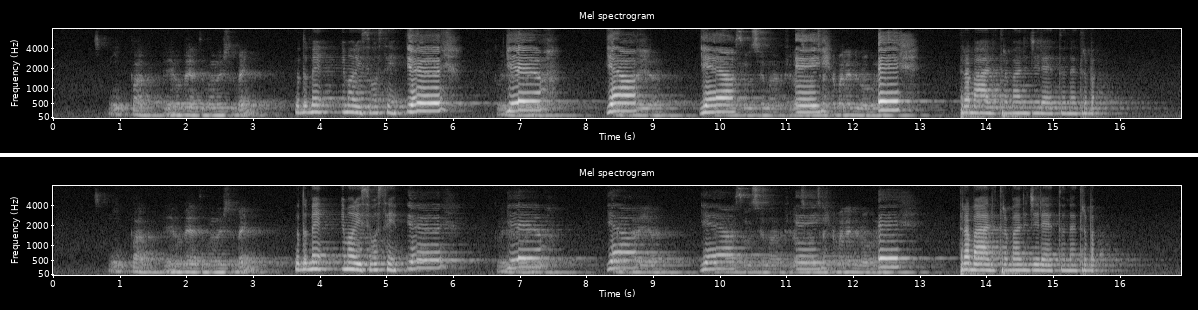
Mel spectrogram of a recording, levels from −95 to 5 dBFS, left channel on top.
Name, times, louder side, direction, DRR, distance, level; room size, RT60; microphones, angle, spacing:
voice 1, 0.8-3.0 6.6-7.4 8.4-9.2 9.9-12.5, left 1 dB, 5° left, -2 dB, 1.6 m, -32 dB
voice 2, 3.6-4.0 4.3-5.2 13.6-15.6, right 3 dB, 75° right, 8 dB, 0.8 m, -24 dB
sound 1, 5.3-5.9 6.8-7.4 8.3-8.8 9.7-10.2 11.1-11.6 12.4-12.7, left 7 dB, 85° left, 0.3 m, -18 dB
16.5 x 12.0 x 5.6 m, 2.2 s
head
